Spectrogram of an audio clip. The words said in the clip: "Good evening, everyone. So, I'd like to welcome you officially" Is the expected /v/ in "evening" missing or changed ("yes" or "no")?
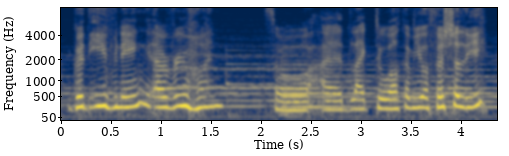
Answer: no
